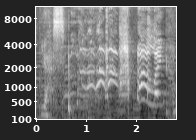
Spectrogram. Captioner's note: laughing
